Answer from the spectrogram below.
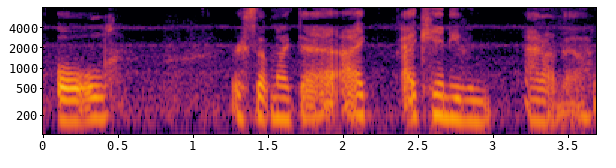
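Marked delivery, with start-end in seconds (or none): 0.1-0.4 "ole" said as one syllable, rhyming with hole; imitating others' oil. Mimicking neighbours, she says oil as ole. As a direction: clip "ole" like a single vowel. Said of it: "some people as well who say".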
